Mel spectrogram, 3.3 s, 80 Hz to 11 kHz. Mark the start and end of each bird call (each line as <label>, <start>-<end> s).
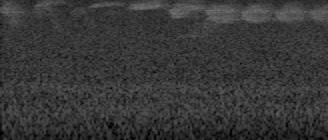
White-eared Ground-Sparrow (Melozone leucotis), 0.0-3.3 s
